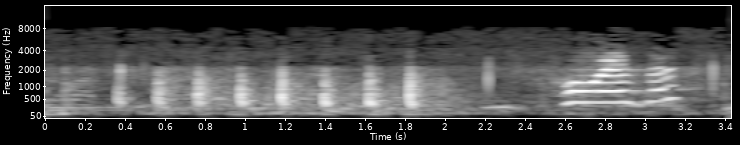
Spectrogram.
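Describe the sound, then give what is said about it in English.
A quick run of about eight sharp knocks on a dressing room door with a star placard, evenly paced, followed by a single faint tap and then a short burst of someone speaking. “Knock first. Don't walk in.”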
